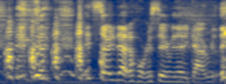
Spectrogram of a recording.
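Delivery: manic cackling. Acted. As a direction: cackle like a mad inventor. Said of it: "what voice to do for this random person".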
